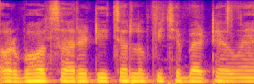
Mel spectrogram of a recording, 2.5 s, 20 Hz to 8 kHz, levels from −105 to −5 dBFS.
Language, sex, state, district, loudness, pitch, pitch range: Hindi, male, Jharkhand, Garhwa, -14 LUFS, 130 Hz, 130-135 Hz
